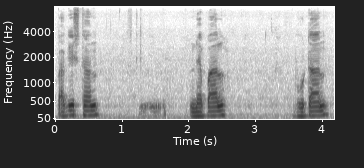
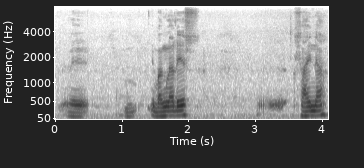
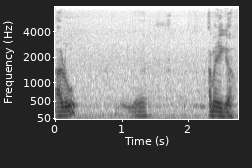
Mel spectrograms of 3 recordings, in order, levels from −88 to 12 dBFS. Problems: none marked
